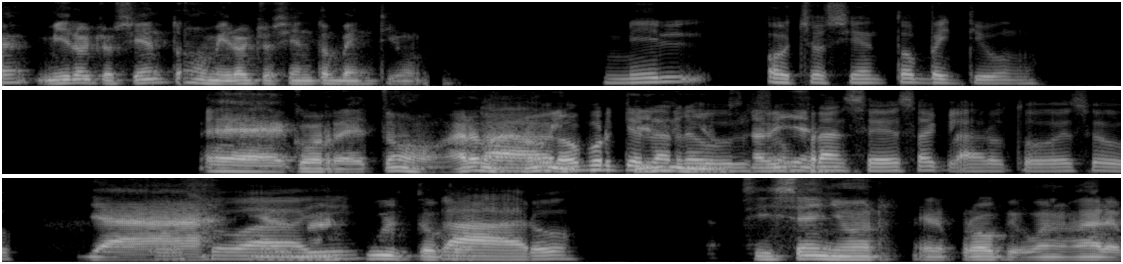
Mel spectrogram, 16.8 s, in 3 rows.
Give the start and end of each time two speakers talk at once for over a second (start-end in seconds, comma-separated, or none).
7.9-9.8, 11.9-13.6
